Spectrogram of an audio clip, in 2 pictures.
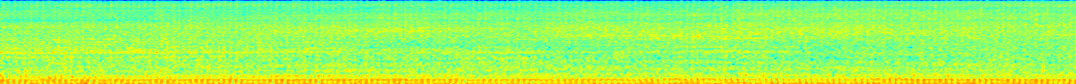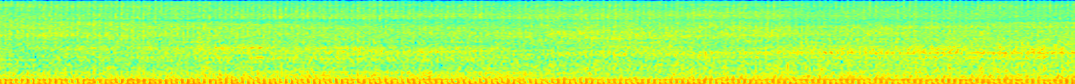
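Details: Vintage Cooper Klipper reel mower, cutting short grass. Steady single-cylinder chatter at constant speed, firing evenly with no misses or knocks; healthy under load. The reel needs sharpening and the bed knife needs adjusting.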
